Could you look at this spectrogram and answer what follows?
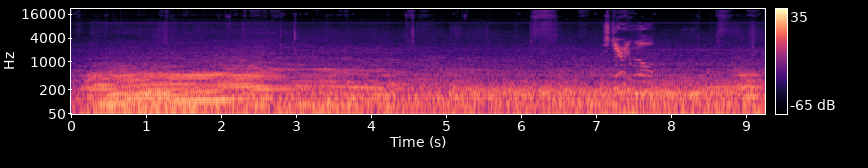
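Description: A 2024 Ford Mustang GT V8 drones in third gear while driving, with a deep, loud, steady rumble throughout and a voice faintly audible.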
